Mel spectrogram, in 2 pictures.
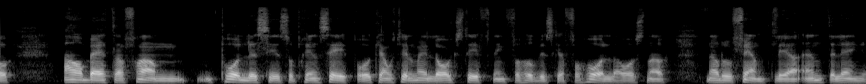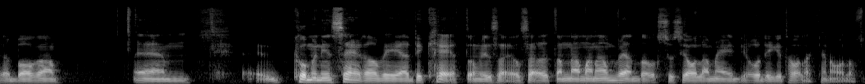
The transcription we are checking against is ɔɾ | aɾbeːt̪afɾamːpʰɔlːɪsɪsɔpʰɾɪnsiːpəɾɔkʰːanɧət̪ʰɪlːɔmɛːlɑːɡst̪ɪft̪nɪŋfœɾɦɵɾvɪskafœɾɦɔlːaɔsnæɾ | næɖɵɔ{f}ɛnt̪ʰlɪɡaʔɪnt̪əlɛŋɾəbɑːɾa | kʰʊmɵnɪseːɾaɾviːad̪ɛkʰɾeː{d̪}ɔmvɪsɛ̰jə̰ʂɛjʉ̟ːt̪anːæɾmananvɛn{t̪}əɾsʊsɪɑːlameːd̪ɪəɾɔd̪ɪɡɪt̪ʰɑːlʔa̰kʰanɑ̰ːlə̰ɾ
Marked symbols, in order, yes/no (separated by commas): yes, no, no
